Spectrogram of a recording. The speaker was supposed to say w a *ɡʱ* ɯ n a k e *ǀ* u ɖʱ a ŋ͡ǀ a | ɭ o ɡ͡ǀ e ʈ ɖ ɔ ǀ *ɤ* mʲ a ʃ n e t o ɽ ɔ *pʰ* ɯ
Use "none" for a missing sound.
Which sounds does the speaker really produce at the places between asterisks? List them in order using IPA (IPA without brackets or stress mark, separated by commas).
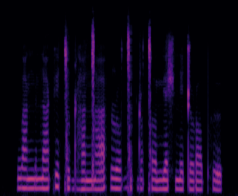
ŋ, ǀ, ɤ, pʰ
